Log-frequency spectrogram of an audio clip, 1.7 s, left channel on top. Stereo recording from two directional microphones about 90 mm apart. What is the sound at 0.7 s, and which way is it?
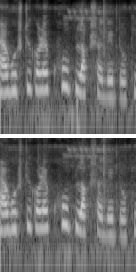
Speech, 30° left (ahead or behind).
